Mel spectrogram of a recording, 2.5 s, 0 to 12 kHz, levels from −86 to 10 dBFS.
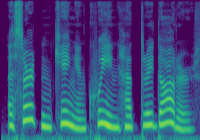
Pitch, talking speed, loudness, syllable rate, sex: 245 Hz, 190 wpm, -14 LUFS, 4.4 syllables/s, female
